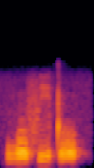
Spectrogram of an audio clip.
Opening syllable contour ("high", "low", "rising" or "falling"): low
